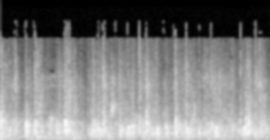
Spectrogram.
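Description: A church audience claps steadily as applause to the Lord during a Spanish-language sermon, a dense continuous patter of many hands at an even, moderate loudness with no voices standing out.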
